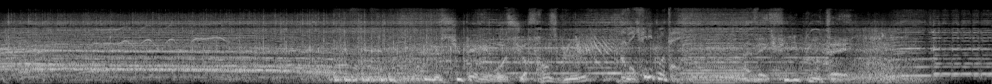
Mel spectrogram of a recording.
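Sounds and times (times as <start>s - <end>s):
audience applause: 0.0s - 5.9s
speech: 4.7s - 9.2s.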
